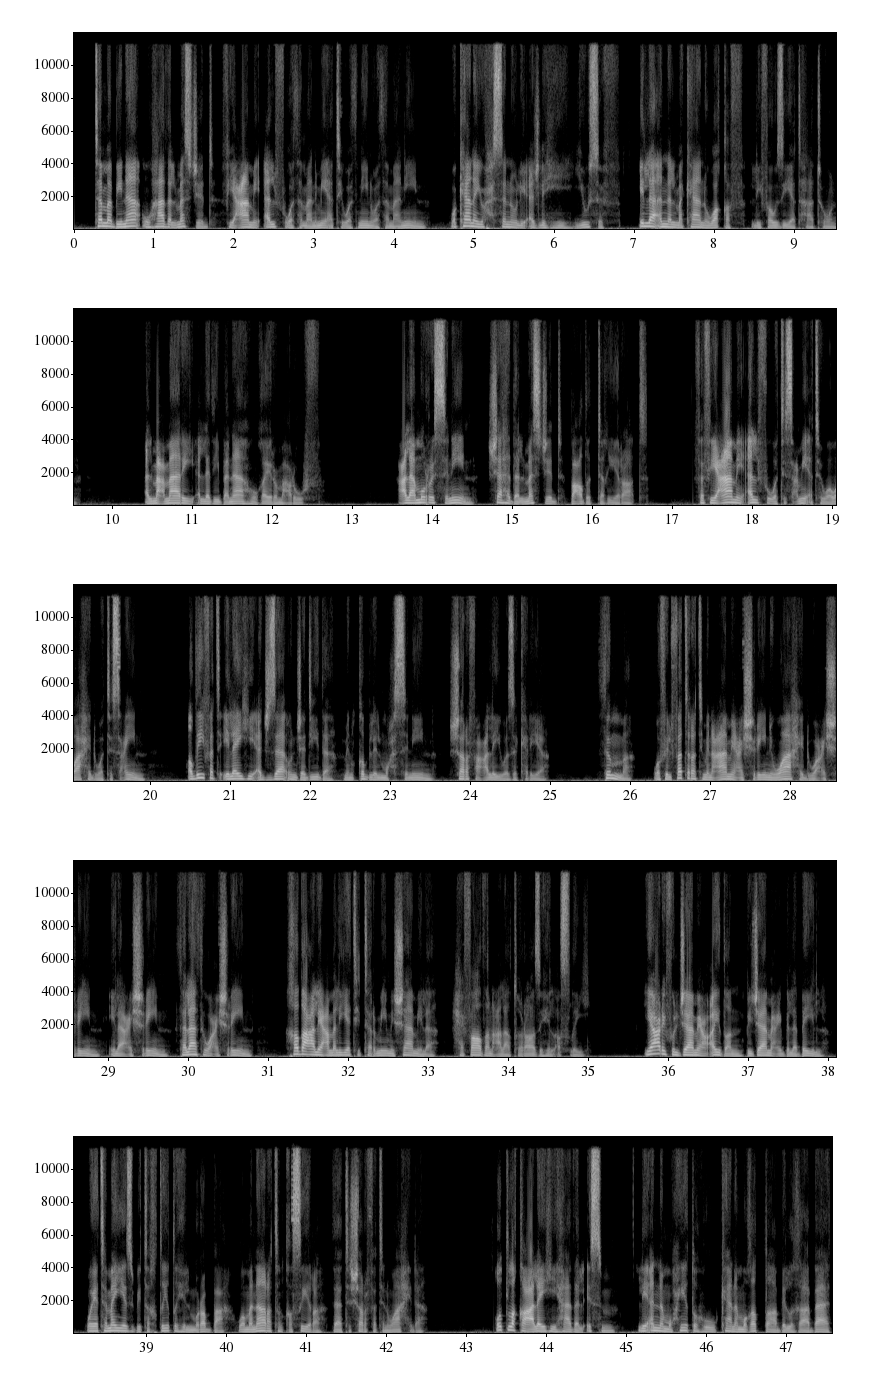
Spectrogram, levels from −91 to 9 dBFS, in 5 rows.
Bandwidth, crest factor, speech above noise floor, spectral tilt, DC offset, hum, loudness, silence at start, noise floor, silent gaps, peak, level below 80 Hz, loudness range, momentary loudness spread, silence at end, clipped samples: 12 kHz; 22 dB; 25 dB; -4 dB/octave; under 0.1%; none; -24 LUFS; 0 s; -49 dBFS; none; -4 dBFS; -46 dBFS; 4 LU; 14 LU; 0.05 s; under 0.1%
